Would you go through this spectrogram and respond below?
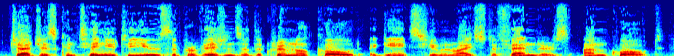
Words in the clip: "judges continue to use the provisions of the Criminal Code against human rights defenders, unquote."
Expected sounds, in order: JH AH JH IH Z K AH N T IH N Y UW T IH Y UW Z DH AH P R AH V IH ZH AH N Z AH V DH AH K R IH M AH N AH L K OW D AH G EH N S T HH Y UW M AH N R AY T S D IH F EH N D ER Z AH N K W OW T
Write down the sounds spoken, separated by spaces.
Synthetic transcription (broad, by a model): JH AH JH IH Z K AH N T IH N Y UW T IH Y UW Z DH AH P R AH V IH ZH AH N Z AH V DH AH K R IH M AH N AH L K OW D AH G EH N S T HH Y UW M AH N R AY T S D IH F EH N D ER Z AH N K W OW T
